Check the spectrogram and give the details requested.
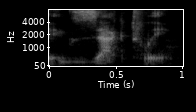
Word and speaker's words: exactly: word exactly uh yes you can enunciate the t you can say exactly usually we won't do that even if we're enunciating if we're like emphasizing we still probably won't say that t um and part of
